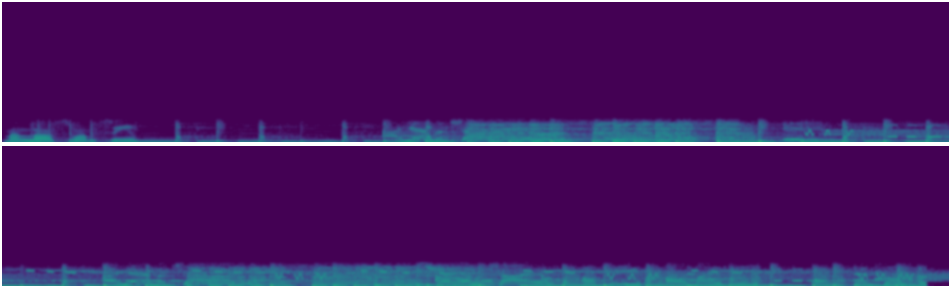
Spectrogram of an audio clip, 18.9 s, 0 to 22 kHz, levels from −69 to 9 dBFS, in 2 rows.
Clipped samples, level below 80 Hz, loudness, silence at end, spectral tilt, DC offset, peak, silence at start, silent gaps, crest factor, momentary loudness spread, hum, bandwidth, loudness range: under 0.1%; -32 dBFS; -28 LUFS; 0 s; -10.5 dB/octave; under 0.1%; -12 dBFS; 0 s; none; 14 dB; 10 LU; none; 3.9 kHz; 7 LU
